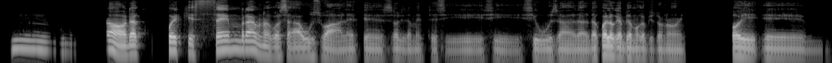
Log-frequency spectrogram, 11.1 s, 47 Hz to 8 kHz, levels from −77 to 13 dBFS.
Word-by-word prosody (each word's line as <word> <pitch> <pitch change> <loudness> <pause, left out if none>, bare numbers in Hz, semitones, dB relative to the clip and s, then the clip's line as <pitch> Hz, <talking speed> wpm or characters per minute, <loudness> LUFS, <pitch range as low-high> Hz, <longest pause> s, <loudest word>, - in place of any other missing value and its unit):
Mhmm, 150 -3 -6 0.8
no, 105 -9 +8
da 105 0 +6 0.3
quel 135 -1 +6
che 115 -4 -4
sembra 145 +6 +2
una 100 -8 -1
cosa 90 -2 -3
usuale 75 -3 -4
che 75 -2 -8
solitamente 70 -1 -11
si 65 0 -13
si 65 -2 -14
si 80 - -10
usa 75 -1 -5
da 70 0 -5
da 80 +2 -3
quello 95 -1 +7
che 85 - +3
abbiamo 80 -1 -1
capito 75 -1 -7
noi. 70 -1 -7 0.6
Poi 85 -3 +3
ehm 75 -4 -8
75 Hz, 130 wpm, -23 LUFS, 70-95 Hz, 0.8 s, no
